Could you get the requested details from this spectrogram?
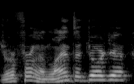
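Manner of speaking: disbelieving question, rising high on Georgia; retold surprise. Boatman learns swimmer is from Atlanta, astonished question. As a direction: echo it back in acted amazement.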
